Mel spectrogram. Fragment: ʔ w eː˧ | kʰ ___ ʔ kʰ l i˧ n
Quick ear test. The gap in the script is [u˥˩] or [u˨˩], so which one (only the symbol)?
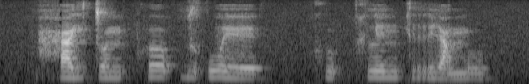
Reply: u˨˩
